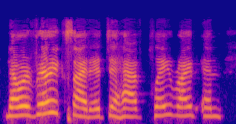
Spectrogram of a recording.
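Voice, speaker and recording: A woman with a fairly high voice hosts a chatty interview show. She is effusive and tends to double up words for emphasis. The sound is very dry, with no room around it. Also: steady tone, fairly quick, a bit bright, no room sound. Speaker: radio show co-host and travel publisher.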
